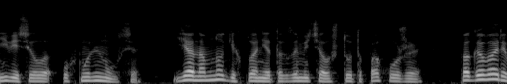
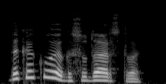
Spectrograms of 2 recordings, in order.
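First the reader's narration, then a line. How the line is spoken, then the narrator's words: Scoffing snort. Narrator (Russian): Джай хмыкнул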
